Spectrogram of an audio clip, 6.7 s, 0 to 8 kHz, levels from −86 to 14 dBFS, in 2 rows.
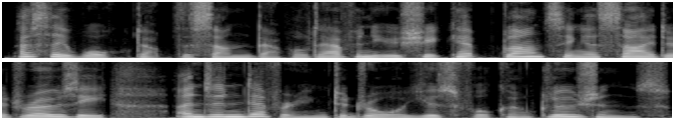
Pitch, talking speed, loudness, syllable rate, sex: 195 Hz, 180 wpm, -17 LUFS, 5.6 syllables/s, female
